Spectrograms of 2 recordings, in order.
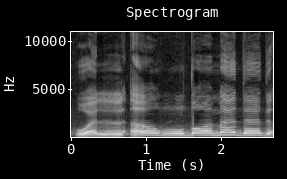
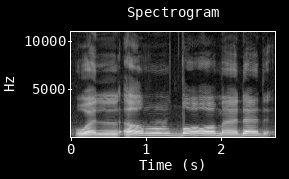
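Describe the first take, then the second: First: The vowel in 'da' is held one short beat. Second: The vowel in 'da' is drawn out long. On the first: The speaker calls it right. "satu ketukan" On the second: The speaker calls it wrong. "salah, nggak boleh"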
